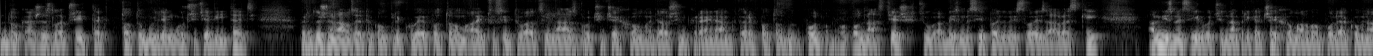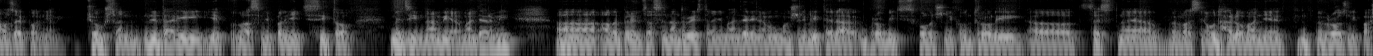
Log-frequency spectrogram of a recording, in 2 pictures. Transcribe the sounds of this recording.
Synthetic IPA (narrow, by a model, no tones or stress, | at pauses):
d̪ɔkaːʒɛzlɛpʃic̚t̪akt̪ɔt̪ɔbuɟɛmuɾt͡ʃicɛʋiːt̪ac | pɾɛt̪ɔʒɛnaɔzajt̪ɔkɔmplikujɛpɔt̪ɔmajt̪uːsit̪uaːt͡siunaːzʋɔt͡ʃit͡ʃɛxɔmaɟalʃiːmkɾʔa̰jinaːmkt̪ɔɾɛːpɔt̪ɔmpɔɔd̪naːscɪɛʃxt͡suːabizmɛsipl̩ɲilisʋɔjɛzaːʋɛski | amizmɛsiːɣʋɔt͡ʃinapɾiːklat̪̚t͡ʃɛxɔmalɛbɔpɔlɪakɔmnaɔzajpl̩ɲḭli | t͡ʃɔuʃsaɲɛd̪aɾiːjɛlasɲɛpl̩ɲicsit̪ɔ | mɛd͡zinamiamaɟaɾmi | alɛpɾɛzasɛnad̪ɾuɦɛjst̪ɾaɲɛmaɟaɾinaːmumɔʒɲilit̪ɛd̪aɾɔbicspɔlɔt͡ʃnɛːkɔnt̪ɾɔli | t͡sɛst̪nɛːaʋlasɲɛɔd̪ɦaʎɔʋaɲɪɛɾʊɔznixpa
